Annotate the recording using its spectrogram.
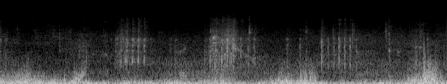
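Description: Wind rushing over the microphone of a moving bicycle, with three short bursts of rapid ticking or rattling about one, two and three seconds in.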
